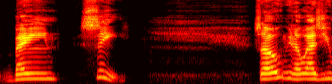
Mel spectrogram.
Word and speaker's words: Bean Sidhe: modern irish i believe the old irish translation is bin she and the modern irish is bain c so you know as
